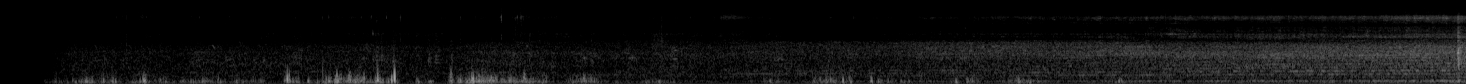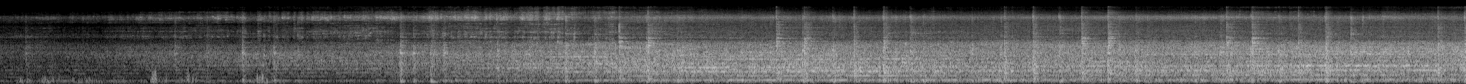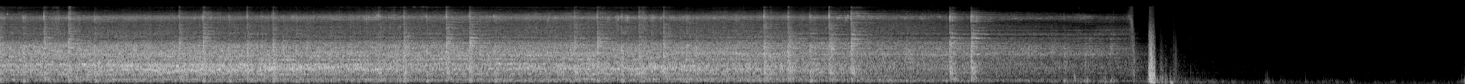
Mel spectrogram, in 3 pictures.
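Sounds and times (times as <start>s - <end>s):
electric train passing rumble: 7.0s - 41.0s
wheels clacking over rail joints: 13.3s - 40.7s.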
